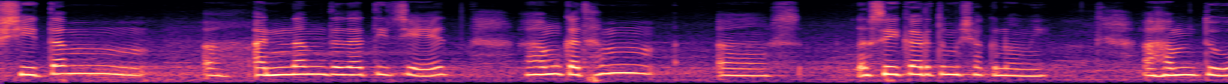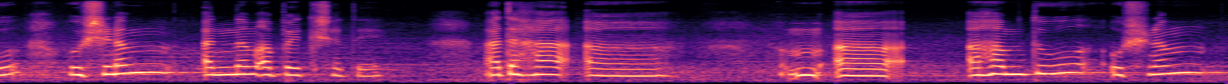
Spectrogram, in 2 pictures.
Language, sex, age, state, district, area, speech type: Sanskrit, female, 18-30, Maharashtra, Nagpur, urban, spontaneous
